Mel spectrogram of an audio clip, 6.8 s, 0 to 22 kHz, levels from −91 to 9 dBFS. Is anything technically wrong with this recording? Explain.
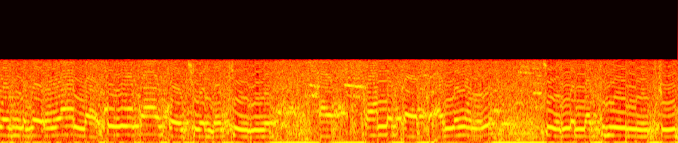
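Yes. Throughout the speech, the mu-law bytes, which point to G.711 telephone coding at 8 kHz, are played back as linear 8-bit samples instead of being expanded. That is companded audio read as linear. Each sign change jumps across half the output range, so quiet passages come out as loud as peaks. The result is harsh, buzzy distortion with heavy noise filling the pauses.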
